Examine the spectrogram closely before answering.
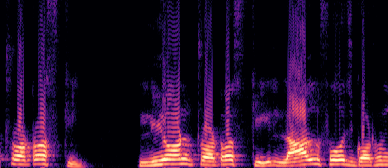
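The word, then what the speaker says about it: Trotsky: 1917 খ্রিস্টাব্দে লিওন ট্রটসকি উচ্চারণটা হবে ট্রটসকি লিওন ট্রটসকি লাল ফৌজ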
